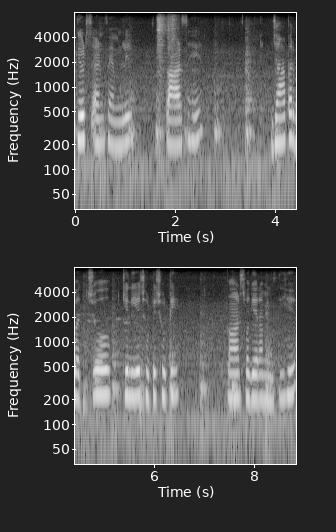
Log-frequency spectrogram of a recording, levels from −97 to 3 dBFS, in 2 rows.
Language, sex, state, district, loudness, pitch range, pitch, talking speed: Hindi, female, Madhya Pradesh, Dhar, -18 LUFS, 210-230 Hz, 215 Hz, 110 wpm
